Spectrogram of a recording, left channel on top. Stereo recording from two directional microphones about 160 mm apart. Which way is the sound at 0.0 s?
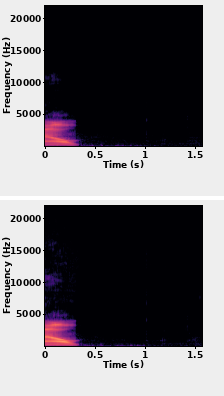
40° right (ahead or behind).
